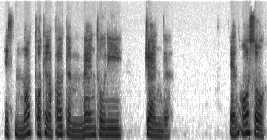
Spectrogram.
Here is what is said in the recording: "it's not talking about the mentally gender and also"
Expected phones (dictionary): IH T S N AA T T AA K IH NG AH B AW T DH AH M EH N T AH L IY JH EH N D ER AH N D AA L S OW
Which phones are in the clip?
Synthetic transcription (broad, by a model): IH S N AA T T AA K IH NG AH B AW T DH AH M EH N T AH N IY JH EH N D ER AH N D AA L S OW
